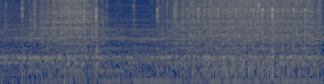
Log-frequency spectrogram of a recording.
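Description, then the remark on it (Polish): A sewing machine stitching an apron runs steadily, its motor humming with a fast, even mechanical rattle of stitching that continues without pause, with no one speaking over it. “A nie boisz się, że taka maszyna wyrządzi ci krzywdę?”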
